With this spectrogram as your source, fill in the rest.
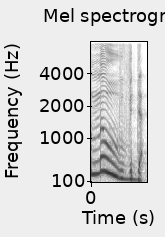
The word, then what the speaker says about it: moved: No passado, se você colocar esse D no final, esse ED, when you moved, a pronúncia, moved.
